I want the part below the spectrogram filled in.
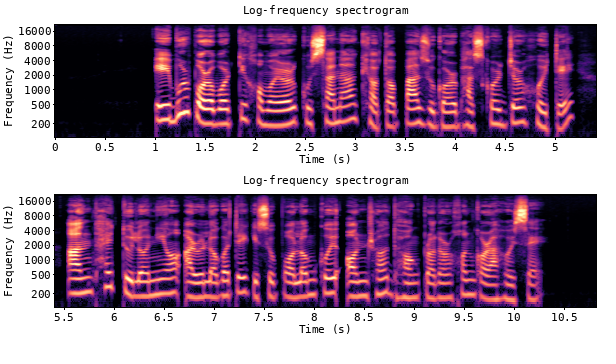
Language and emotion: Assamese, neutral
